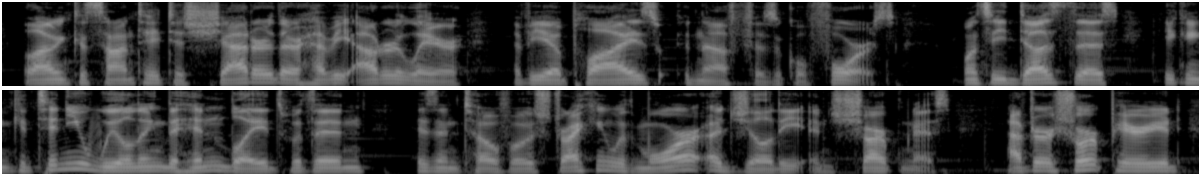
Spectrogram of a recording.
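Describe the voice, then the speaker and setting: A man's voice: medium pitch, dry recording. A man hosting a reaction video, reading lore aloud and adding casual, informal commentary as he goes.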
